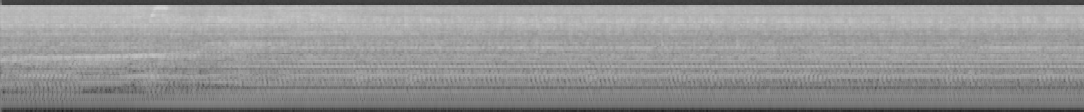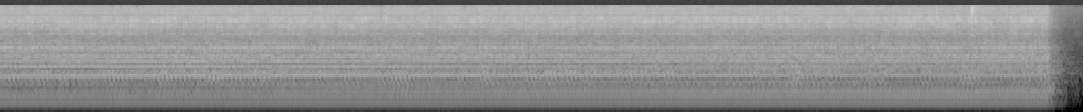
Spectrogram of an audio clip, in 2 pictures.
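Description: Capresso EC Pro espresso machine's pump running steadily while it pulls an espresso shot, an even buzzing hum that does not change.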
